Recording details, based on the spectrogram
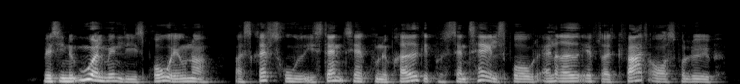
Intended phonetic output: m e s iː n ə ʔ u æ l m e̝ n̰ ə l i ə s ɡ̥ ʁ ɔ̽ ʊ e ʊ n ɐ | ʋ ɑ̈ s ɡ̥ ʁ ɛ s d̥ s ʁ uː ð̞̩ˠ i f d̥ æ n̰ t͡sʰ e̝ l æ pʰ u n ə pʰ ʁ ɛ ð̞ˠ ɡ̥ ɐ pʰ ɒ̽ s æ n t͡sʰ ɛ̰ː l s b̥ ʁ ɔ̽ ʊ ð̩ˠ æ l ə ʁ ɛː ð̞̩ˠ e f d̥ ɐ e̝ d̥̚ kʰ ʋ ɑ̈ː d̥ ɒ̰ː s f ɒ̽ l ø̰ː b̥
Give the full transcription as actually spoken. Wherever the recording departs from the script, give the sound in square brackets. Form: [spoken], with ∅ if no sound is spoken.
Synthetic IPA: m e s iː n ə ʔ u æ l m e̝ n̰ ə l i ə s [b̥] ʁ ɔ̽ ʊ e ʊ n ɐ | ʋ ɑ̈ s ɡ̥ ʁ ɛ [f] d̥ s ʁ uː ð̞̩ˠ i [s] d̥ æ n̰ t͡sʰ e̝ l æ [kʰ] u n ə pʰ ʁ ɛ ð̞ˠ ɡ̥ [ə] pʰ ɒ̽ s æ n t͡sʰ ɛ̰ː l s b̥ ʁ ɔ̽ ʊ ð̩ˠ æ l ə ʁ ɛː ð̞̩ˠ e f d̥ ɐ e̝ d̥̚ kʰ ʋ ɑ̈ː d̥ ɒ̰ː s f ɒ̽ l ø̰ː b̥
